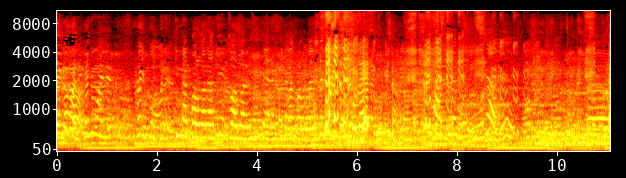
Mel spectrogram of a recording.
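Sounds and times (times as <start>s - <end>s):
young women chattering: 0.0s - 11.0s.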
